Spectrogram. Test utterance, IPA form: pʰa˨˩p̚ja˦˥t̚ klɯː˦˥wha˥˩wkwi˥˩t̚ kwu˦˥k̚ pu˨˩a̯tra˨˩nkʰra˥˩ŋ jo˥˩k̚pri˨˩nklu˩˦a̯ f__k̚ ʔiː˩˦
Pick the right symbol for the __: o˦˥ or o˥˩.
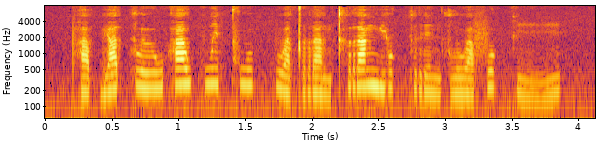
o˥˩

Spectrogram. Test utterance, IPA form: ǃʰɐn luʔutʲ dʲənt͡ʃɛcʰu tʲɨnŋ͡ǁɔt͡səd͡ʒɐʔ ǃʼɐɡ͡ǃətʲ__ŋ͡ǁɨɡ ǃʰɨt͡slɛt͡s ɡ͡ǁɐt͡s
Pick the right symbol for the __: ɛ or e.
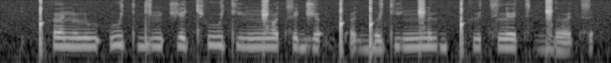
e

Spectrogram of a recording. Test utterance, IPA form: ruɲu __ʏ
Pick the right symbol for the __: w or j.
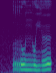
j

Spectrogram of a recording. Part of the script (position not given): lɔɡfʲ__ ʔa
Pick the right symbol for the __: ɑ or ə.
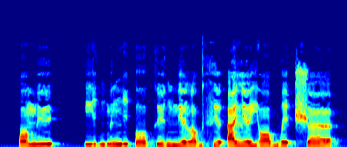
ə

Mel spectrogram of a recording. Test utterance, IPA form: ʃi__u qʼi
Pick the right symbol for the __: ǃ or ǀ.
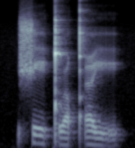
ǃ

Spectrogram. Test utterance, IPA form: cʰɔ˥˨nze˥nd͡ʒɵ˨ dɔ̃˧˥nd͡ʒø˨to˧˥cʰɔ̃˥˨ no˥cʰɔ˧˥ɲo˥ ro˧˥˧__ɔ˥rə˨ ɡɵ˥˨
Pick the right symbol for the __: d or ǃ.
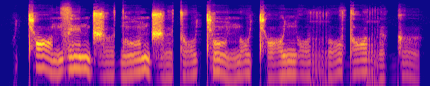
d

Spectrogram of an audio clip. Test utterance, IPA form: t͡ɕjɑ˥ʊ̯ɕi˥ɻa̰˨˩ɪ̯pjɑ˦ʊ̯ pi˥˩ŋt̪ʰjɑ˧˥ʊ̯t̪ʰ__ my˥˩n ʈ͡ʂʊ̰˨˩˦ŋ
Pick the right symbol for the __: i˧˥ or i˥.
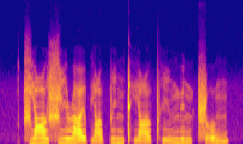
i˧˥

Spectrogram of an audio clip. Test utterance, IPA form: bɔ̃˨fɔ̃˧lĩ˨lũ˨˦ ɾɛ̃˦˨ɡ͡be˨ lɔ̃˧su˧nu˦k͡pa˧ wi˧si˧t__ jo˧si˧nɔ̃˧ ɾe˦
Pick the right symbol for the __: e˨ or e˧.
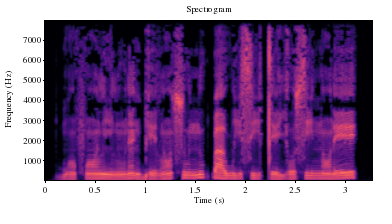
e˨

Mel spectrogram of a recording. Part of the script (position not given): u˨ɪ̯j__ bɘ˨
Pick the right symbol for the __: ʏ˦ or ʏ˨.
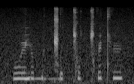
ʏ˦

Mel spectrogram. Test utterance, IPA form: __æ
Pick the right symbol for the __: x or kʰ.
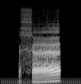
x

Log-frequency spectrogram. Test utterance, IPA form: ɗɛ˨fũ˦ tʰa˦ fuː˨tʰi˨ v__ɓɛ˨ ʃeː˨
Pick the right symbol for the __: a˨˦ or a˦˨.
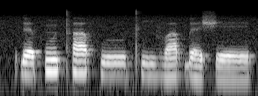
a˨˦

